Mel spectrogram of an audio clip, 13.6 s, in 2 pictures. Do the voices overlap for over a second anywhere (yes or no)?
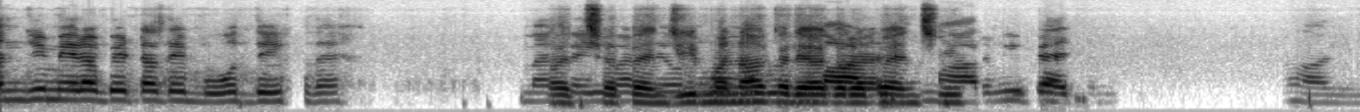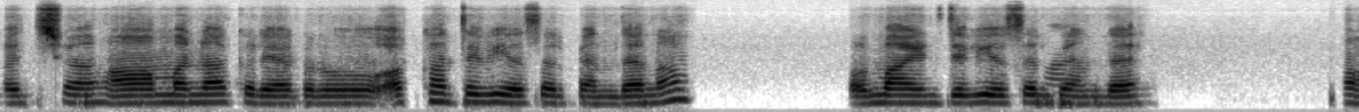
yes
